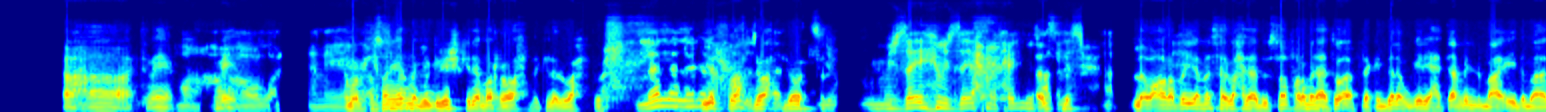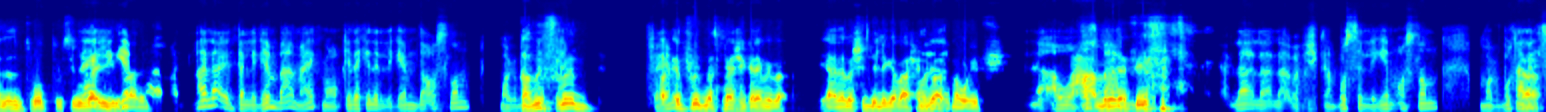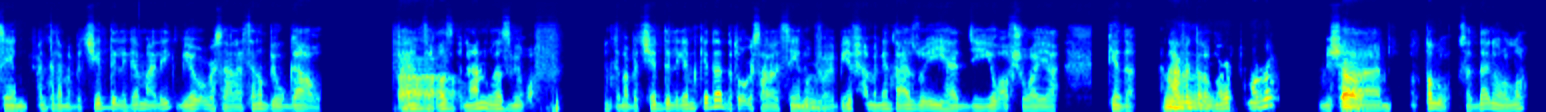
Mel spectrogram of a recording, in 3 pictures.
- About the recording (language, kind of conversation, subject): Arabic, unstructured, إزاي تقنع حد يجرّب هواية جديدة؟
- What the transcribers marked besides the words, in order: distorted speech; unintelligible speech; laugh; unintelligible speech; laughing while speaking: "لوحده مثلًا"; unintelligible speech; chuckle; laughing while speaking: "مش زي"; chuckle; tsk; laughing while speaking: "إيه"; laugh; tapping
